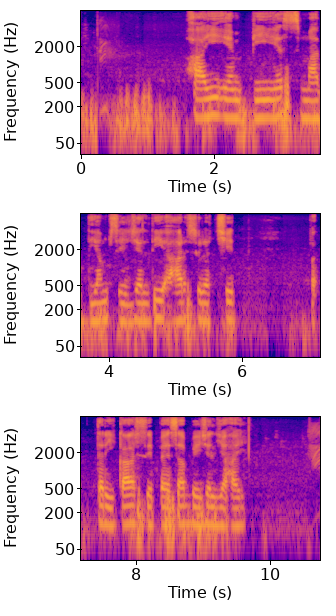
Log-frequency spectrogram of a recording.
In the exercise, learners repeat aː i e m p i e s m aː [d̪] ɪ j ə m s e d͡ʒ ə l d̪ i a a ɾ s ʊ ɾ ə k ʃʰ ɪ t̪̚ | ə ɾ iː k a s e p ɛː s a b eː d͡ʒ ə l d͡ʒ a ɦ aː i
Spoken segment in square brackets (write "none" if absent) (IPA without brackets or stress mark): d̪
